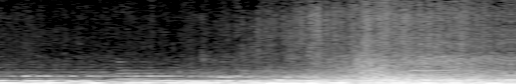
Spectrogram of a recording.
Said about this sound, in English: the salty ocean air, the muscles in your body are relaxing more and more as your mind focuses on the sound of the ocean surf.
